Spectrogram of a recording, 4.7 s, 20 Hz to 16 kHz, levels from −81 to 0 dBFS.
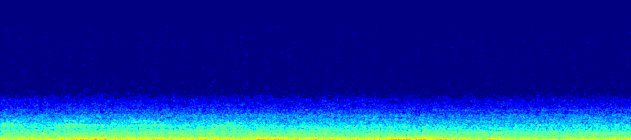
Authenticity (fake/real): real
